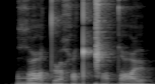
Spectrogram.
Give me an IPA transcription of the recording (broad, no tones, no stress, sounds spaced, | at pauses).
ʁʷ ɑ t ə˞ ħ ɘ tˤ ɡ͡ǁ ə˞ tˤ ɘ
